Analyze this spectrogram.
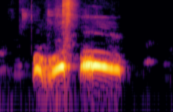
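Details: Female spotted dove giving a call meant to stir males: a short two-part coo, a rising hoarse note followed at once by a longer, even note that tails off downward, with silence around it.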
